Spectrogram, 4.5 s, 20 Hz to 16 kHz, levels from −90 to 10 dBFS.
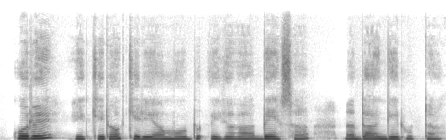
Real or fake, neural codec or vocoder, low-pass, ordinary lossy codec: fake; codec, 32 kHz, 1.9 kbps, SNAC; 14.4 kHz; none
